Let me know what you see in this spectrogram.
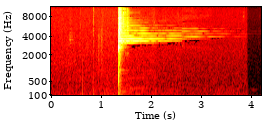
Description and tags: Swords Clash 4
*Ting Ting* :D use for whatever you'd like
